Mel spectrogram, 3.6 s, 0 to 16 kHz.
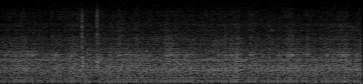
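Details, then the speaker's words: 2003 Pontiac Grand Prix V6, 325k miles, codes P1635 5V reference and P0107 MAP low: uneven stumbling lumpy idle, EGR pipe scalding hot from massive EGR flow, suspected overheating sensor pulling down 5V reference; rough idle from excess EGR flow. "yeah so I touched the EGR pipe it's scalding hot we have massive uh EGR flow here so this thing is probably well it's overheating messed up the sensor pulled down the 5vt reference"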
